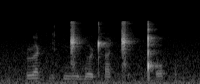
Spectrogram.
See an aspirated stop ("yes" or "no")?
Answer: yes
